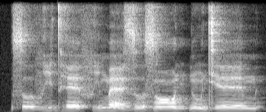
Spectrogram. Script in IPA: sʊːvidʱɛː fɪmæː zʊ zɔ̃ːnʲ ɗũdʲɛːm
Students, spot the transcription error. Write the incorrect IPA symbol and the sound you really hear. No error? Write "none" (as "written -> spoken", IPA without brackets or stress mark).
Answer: ɪ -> i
